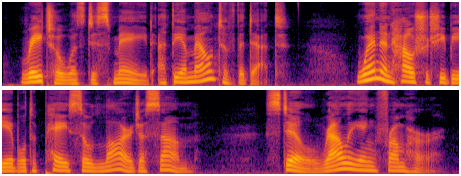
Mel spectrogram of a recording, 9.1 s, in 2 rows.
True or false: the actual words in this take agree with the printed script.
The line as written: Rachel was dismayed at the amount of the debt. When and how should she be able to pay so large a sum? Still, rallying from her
true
